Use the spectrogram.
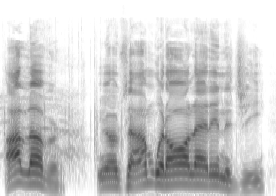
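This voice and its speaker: A man's voice: a little high, expressive, fast talker, fairly bright tone. A man in his late forties streaming casually, repeating himself with hype and constantly talking to his chat. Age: 40s. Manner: repetitive, hyped, keeps addressing chat.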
